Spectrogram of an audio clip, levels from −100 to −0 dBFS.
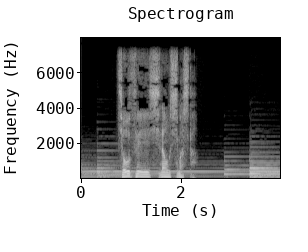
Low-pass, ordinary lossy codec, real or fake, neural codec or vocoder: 7.2 kHz; none; real; none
